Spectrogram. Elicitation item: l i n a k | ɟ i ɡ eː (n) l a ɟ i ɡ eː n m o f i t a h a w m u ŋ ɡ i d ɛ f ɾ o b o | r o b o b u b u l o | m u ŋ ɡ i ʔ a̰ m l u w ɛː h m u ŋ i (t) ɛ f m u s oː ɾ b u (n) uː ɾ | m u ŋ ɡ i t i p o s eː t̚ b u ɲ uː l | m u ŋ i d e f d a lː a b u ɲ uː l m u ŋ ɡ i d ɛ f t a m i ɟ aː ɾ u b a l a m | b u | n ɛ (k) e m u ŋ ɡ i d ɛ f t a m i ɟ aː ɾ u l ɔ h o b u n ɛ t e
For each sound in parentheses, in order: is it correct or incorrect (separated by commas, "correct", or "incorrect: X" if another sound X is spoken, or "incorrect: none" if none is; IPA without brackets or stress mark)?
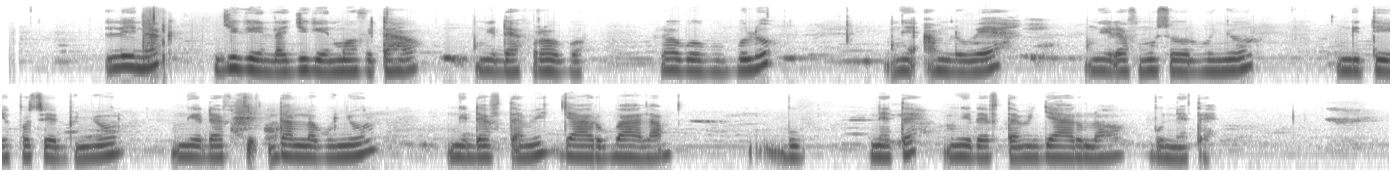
correct, incorrect: d, incorrect: ɲ, incorrect: t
